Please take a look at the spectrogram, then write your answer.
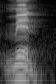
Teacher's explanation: The initial sound in the word men is produced by keeping the lips shut and allowing the air to escape through the nose.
